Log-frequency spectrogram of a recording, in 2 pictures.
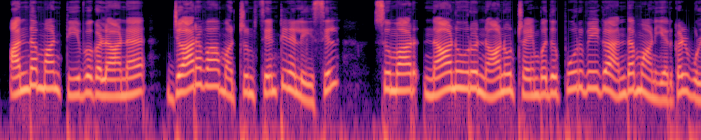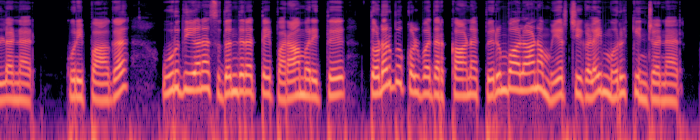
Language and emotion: Tamil, neutral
